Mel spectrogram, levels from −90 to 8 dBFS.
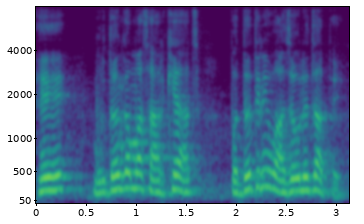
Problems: constant background noise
